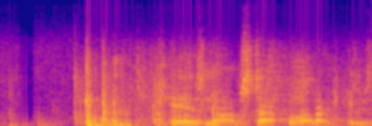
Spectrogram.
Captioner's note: door thuds shut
